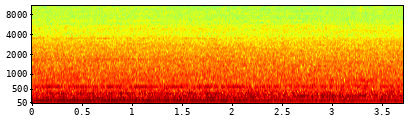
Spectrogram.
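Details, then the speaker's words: Samsung DV50K8600EV dryer runs with a steady low hum and an even, quiet tumble, with no squeal or scraping. This is after replacing the melted bushing-type idler arm pulley with a new roller-bearing DC93-00634A and fitting a new belt. The drum is running normally. "And I don't know how much you can see in there, but it's running, and it's running quiet."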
